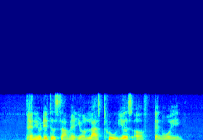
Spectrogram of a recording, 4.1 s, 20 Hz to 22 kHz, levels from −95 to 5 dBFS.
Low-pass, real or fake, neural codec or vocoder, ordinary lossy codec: 7.2 kHz; fake; codec, 16 kHz in and 24 kHz out, 0.6 kbps, FocalCodec, streaming, 4096 codes; none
